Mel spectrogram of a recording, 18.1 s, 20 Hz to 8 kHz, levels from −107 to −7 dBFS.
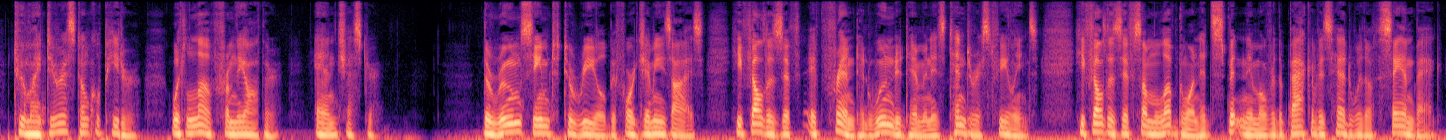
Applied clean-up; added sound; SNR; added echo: none; none; none; none.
